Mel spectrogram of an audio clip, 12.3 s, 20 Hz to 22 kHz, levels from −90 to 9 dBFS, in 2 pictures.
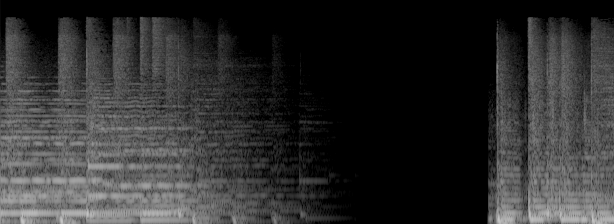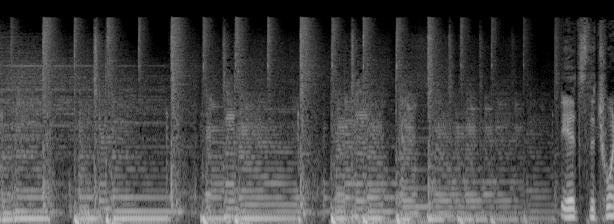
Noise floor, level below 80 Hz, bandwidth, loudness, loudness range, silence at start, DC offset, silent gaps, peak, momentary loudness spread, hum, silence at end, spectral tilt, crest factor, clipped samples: under -90 dBFS; -34 dBFS; 16 kHz; -25 LUFS; 9 LU; 0 s; under 0.1%; 3.73-4.71 s, 4.81-4.87 s; -4 dBFS; 9 LU; none; 0 s; -6 dB/octave; 20 dB; under 0.1%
